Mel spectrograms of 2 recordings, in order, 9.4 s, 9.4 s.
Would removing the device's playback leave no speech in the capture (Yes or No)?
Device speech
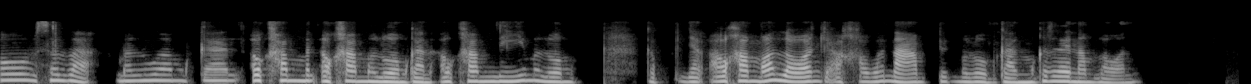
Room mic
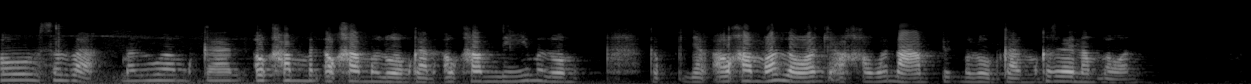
Yes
